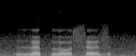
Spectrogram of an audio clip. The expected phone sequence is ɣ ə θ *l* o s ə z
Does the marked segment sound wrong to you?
no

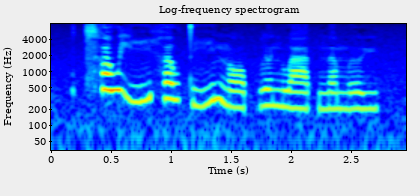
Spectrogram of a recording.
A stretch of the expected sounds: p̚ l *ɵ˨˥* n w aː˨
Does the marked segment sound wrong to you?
yes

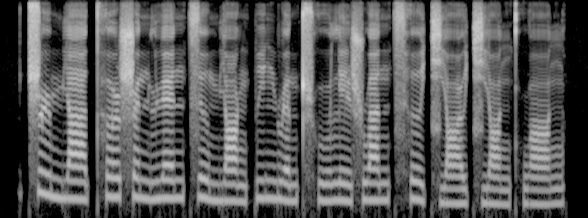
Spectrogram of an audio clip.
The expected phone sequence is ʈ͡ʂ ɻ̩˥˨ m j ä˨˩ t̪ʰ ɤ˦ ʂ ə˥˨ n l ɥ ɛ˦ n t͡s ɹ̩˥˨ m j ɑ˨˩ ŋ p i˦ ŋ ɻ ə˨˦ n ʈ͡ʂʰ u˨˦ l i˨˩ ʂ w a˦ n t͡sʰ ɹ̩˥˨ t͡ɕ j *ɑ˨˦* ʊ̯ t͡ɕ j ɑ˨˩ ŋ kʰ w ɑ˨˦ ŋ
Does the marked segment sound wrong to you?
no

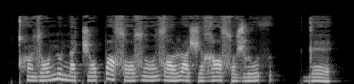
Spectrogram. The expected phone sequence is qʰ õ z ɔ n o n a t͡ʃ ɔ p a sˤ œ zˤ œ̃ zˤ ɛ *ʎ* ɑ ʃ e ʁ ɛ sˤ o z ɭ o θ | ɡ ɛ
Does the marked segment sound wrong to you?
yes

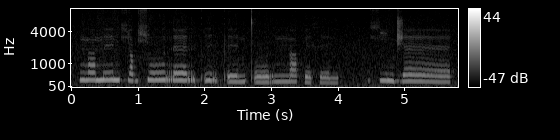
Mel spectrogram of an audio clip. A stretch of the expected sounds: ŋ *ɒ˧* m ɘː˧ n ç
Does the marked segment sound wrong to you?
no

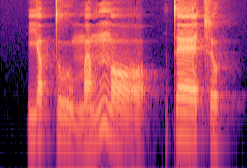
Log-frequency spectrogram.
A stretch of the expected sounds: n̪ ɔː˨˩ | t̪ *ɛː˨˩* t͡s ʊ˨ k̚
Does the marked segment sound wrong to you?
yes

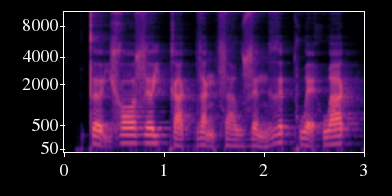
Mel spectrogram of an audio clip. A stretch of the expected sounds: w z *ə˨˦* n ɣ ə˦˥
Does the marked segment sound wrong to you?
yes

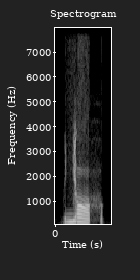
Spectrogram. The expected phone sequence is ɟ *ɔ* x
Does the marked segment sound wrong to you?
no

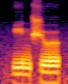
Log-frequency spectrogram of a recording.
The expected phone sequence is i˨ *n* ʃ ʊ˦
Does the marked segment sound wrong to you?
no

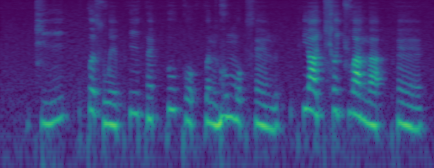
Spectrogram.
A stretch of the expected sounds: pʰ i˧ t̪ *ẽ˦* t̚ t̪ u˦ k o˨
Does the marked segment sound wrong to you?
yes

